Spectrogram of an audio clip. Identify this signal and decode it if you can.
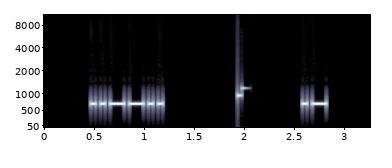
Morse code, heard as a keyed tone, about 25 wpm, 700 Hz. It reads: ? A
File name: Single Character (Letter:Number:Punctuation:Prosign) - Rapid-Fire - 25wpm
